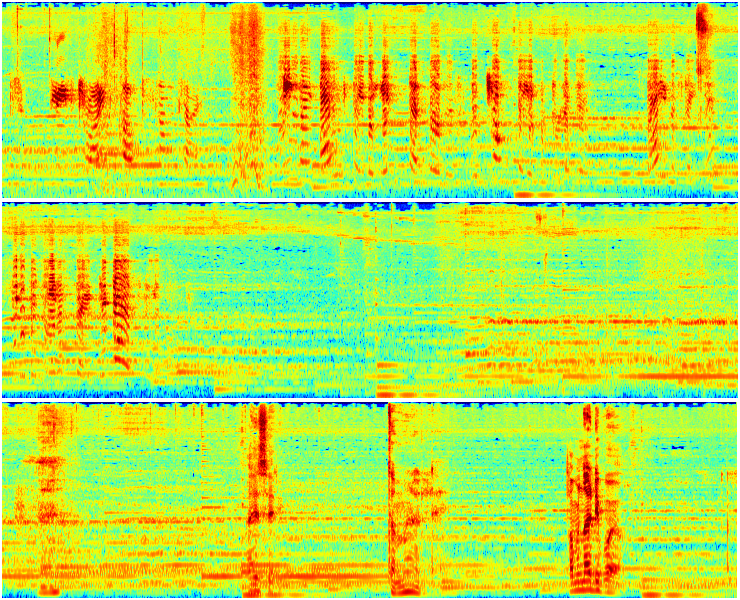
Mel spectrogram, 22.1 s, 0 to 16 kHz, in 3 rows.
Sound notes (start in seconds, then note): 2.5 automated message- in Tamil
